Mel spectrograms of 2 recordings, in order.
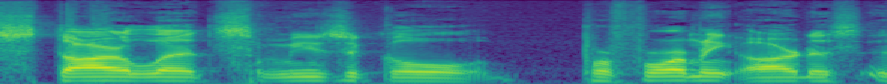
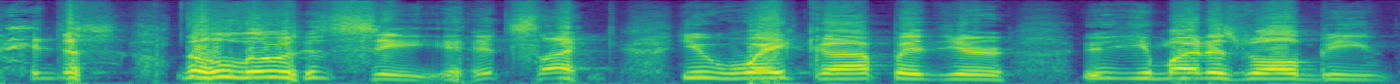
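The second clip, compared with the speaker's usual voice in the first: still laughing; 7 semitones higher, 5 dB louder than usual. Real, not acted.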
